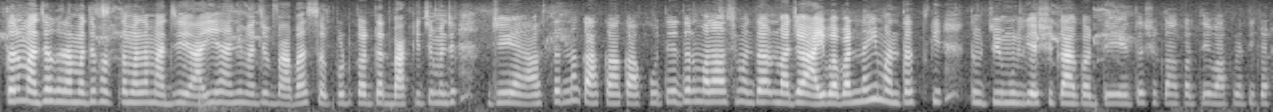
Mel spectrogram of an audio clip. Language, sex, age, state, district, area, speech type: Marathi, female, 18-30, Maharashtra, Amravati, urban, spontaneous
